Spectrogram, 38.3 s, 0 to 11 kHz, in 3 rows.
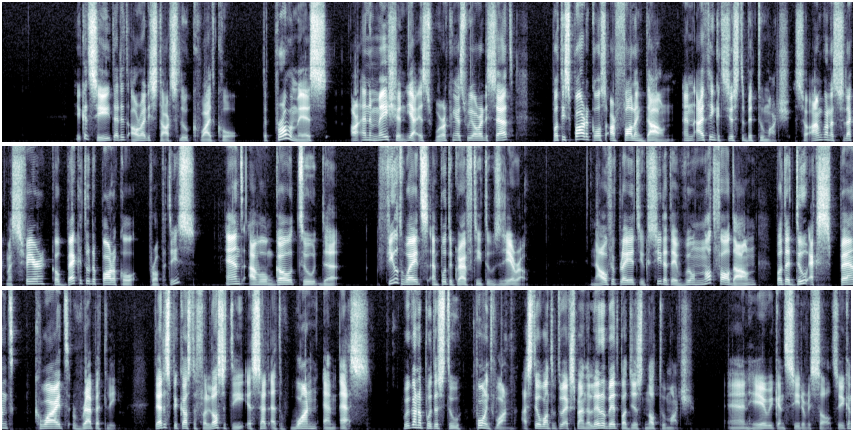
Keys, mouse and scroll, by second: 4.0 space, 5.1 space, 7.1 space, 7.8 space, 8.8 space, 9.5 space, 18.4 click, 19.9 click, 21.5 click, 21.9 space, 25.6 space, 26.6 space, 27.2 space, 28.6 click, 31.3-35.0 drag, 36.1 space, 37.9 space.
